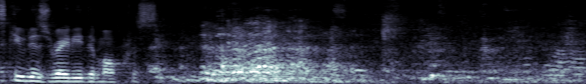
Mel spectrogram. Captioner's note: laughter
